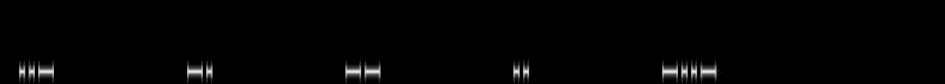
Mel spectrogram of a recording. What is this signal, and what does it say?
Morse code, heard as a keyed tone, about 25 wpm, spaced as for 6 wpm, 600 Hz. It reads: UNMIX
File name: UN5 06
